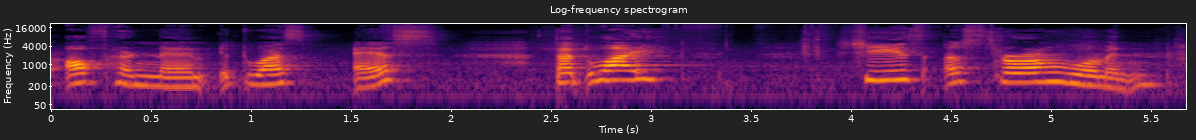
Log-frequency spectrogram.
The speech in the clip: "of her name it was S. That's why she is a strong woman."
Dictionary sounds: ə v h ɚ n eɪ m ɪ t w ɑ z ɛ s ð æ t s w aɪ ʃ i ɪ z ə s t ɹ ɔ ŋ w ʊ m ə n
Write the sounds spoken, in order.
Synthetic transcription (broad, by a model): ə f h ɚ n eɪ m ɪ t w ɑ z ɛ s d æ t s w aɪ ʃ i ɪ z ə s t ɹ ɔ ŋ w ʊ m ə n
